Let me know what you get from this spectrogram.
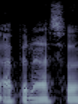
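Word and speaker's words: Epenesa: And now that we have uh Russo, Aenza, is that how you pronounce it? Epanessa.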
